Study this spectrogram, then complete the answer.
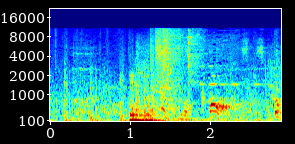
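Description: A lightsaber hums and swings through the air.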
